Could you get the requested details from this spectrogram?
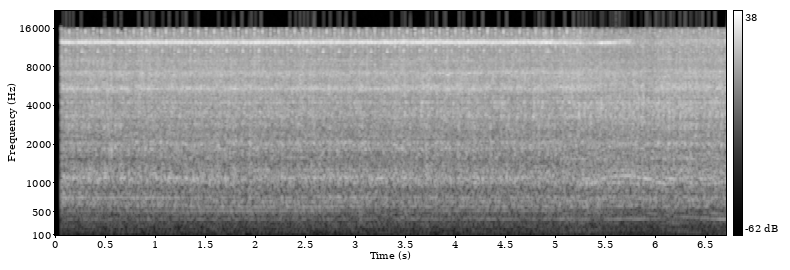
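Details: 2001 Toyota Corolla at idle: thin steady high-pitched whistle, intermittent when throttle blipped; persists with belt and IAC removed; fixed by cleaning dirty throttle plate and IAC valve and installing new throttle body and IAC gaskets.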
